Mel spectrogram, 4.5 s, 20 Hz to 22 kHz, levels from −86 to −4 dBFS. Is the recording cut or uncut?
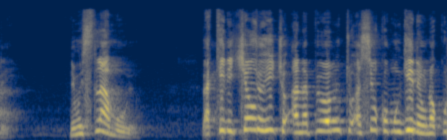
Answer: cut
